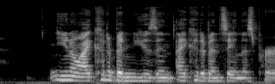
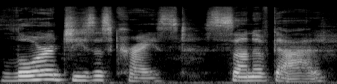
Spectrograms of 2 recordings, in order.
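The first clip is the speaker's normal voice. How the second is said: slow, careful repeated prayer; slow breath prayer; much slower than usual. Shown as a demonstration. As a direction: echo the prayer slowly. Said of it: "Repeat that, [name]".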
